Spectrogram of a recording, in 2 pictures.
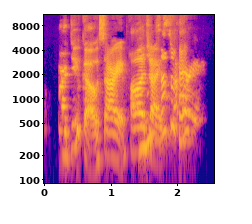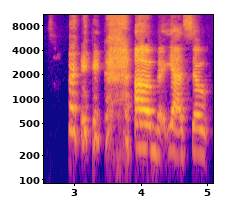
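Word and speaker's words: Bardugo: So this was my pick which was Six of Crows by Leah Berdau. How do you say it? Barduko. Barduko.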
